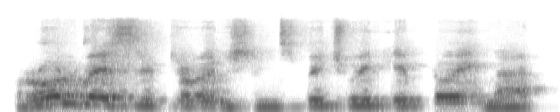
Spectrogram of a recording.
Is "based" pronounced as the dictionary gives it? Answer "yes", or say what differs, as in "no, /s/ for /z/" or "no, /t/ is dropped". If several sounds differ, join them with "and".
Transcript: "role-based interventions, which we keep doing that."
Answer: no, /t/ is dropped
